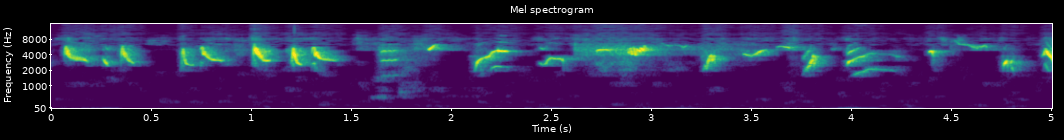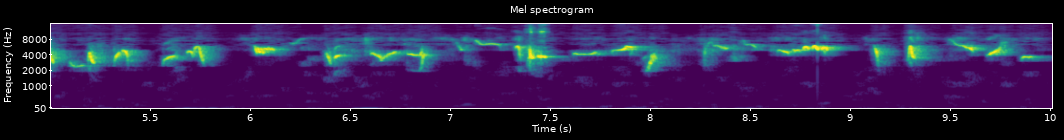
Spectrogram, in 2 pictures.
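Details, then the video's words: Continuous energetic morning song of a black-capped white-eye (Zosterops atricapilla): dense streams of high chirps, slurred trills and quick downward notes with almost no pauses. "Suara Terapi Pagi Pleci Papua Wiklus | Auto Aktif & Ngerol Terus"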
